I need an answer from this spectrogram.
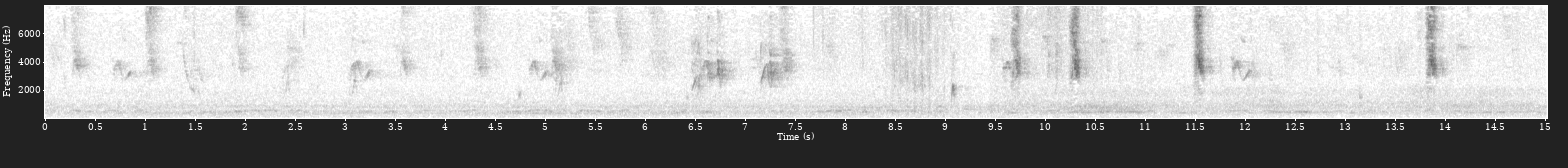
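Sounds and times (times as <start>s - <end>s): small birds chirping: 0.0s - 14.4s
wings flapping: 8.4s - 9.1s.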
